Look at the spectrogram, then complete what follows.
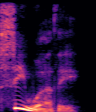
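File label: "seaworthy", British English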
